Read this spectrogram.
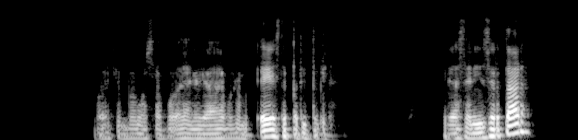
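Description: A man speaks calmly through a headset microphone, as if on an online call.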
